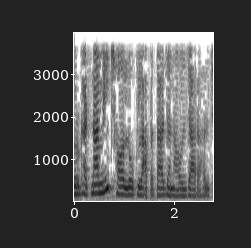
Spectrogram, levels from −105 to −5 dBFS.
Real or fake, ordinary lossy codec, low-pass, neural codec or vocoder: real; none; 3.6 kHz; none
